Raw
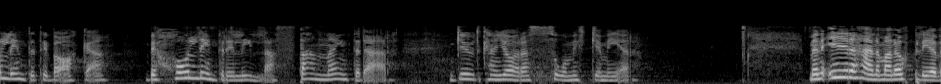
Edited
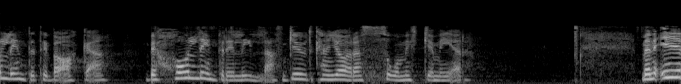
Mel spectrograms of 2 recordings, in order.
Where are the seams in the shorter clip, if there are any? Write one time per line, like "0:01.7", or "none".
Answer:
0:02.8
